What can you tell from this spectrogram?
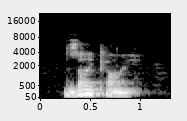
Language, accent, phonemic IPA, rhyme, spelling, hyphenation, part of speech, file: English, Southern England, /ˈzaɪkaɪ/, -aɪkaɪ, zaikai, zai‧kai, noun, LL-Q1860 (eng)-zaikai.wav
- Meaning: Collectively, the powerful and influential businesspeople and tycoons of Japan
